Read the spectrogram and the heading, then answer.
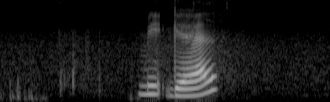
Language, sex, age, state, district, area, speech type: Santali, female, 18-30, West Bengal, Bankura, rural, spontaneous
